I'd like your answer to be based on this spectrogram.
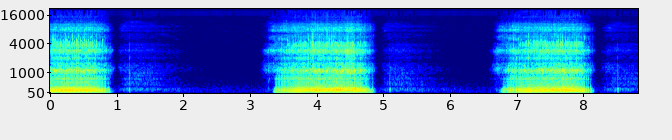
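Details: ASMR snoring recording: loud, deep rattling inhalations, each followed by a soft breathy exhalation, repeating regularly about every three seconds, around twenty breaths a minute; heavy snoring.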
